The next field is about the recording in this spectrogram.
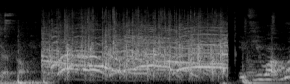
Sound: cheering and applause

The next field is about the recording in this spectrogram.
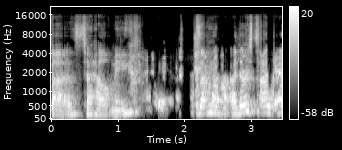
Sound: chuckles

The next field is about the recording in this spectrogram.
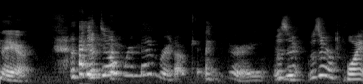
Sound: laughs

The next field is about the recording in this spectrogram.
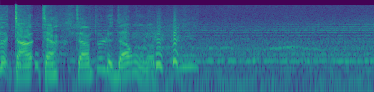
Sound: laugh

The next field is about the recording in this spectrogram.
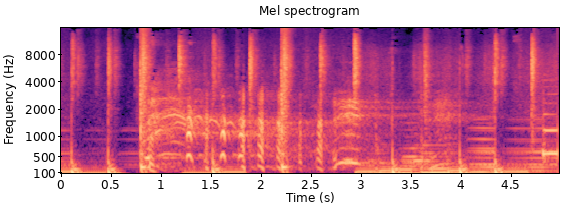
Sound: laughing

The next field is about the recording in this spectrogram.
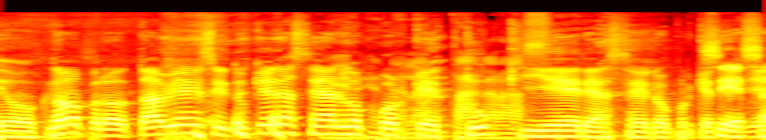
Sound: laughs

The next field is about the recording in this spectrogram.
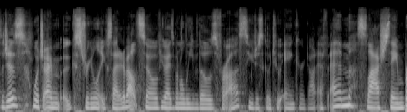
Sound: none

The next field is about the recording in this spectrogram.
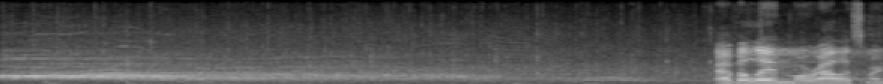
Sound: cheers and applause

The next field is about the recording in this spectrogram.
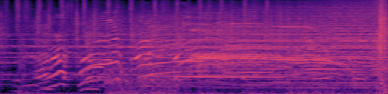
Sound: screaming

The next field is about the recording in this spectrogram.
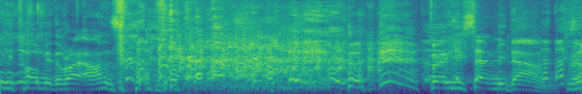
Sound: laughing

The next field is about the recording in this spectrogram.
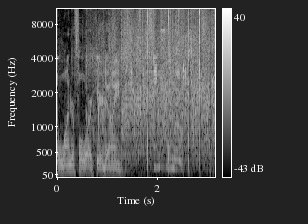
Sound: audience applauding

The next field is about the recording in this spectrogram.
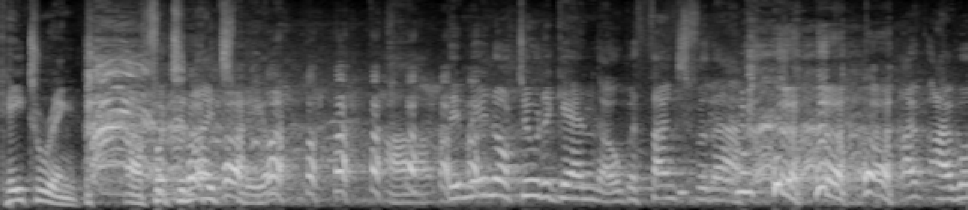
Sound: laughter

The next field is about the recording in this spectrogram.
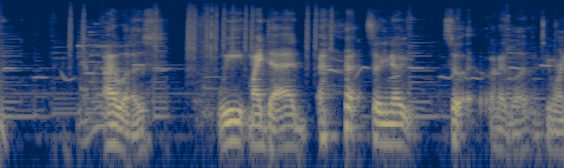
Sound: laugh

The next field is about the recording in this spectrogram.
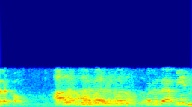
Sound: voiceover

